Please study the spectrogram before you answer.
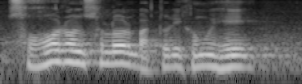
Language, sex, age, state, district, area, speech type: Assamese, male, 60+, Assam, Goalpara, rural, spontaneous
